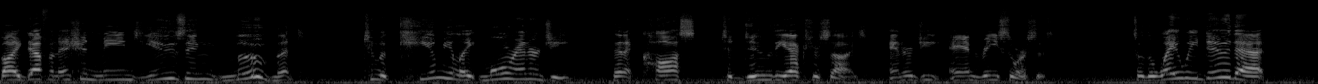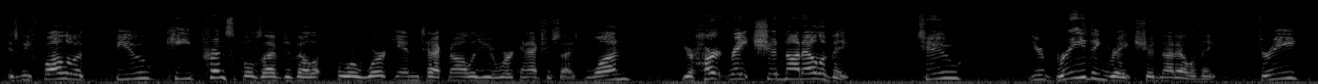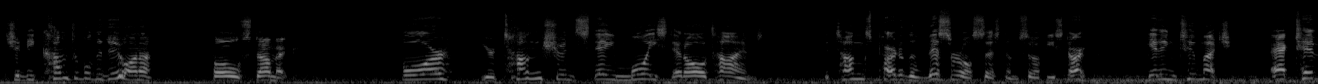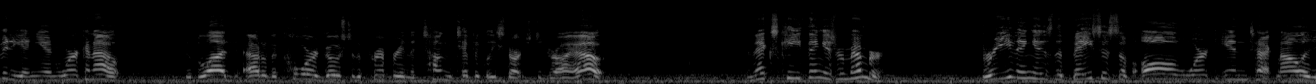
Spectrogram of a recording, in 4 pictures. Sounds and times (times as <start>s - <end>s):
Speech: 0.0s - 3.0s, 3.6s - 10.6s, 11.3s - 12.7s, 13.3s - 21.7s, 22.4s - 22.8s, 23.5s - 29.3s, 30.3s - 34.0s, 34.6s - 37.2s, 37.8s - 40.8s, 41.4s - 45.6s, 47.0s - 48.4s, 49.4s - 52.7s.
